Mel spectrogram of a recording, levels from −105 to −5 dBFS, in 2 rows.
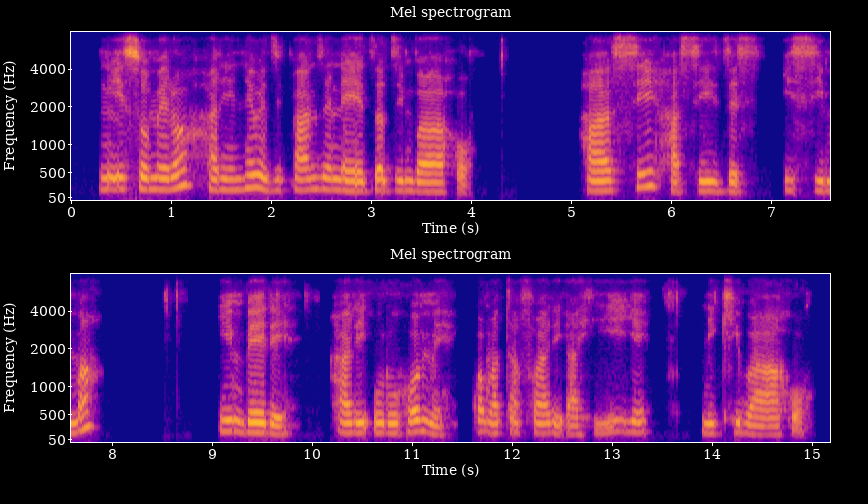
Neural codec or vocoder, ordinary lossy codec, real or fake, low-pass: codec, 16 kHz, 16 kbps, FunCodec, trained on LibriTTS, 50 frames a second; Opus, 24 kbps; fake; 7.2 kHz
